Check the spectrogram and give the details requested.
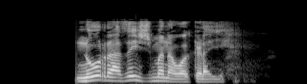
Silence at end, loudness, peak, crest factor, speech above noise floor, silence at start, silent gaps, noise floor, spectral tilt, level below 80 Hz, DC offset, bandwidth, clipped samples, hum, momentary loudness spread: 0.75 s; -13 LUFS; 0 dBFS; 16 dB; 67 dB; 0.75 s; none; -81 dBFS; -3.5 dB/octave; -60 dBFS; under 0.1%; 9 kHz; under 0.1%; none; 16 LU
